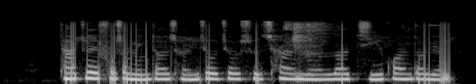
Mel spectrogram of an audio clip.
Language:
Chinese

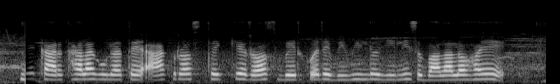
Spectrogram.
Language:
Bangla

